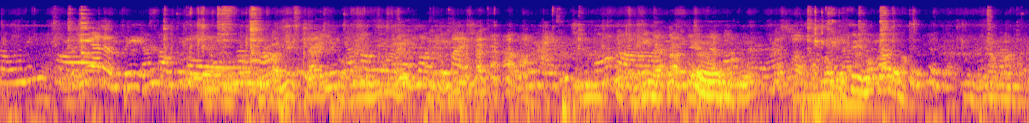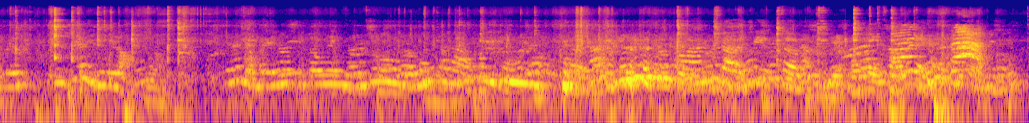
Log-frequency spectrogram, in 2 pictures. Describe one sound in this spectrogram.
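Utensils clink against dishes.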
